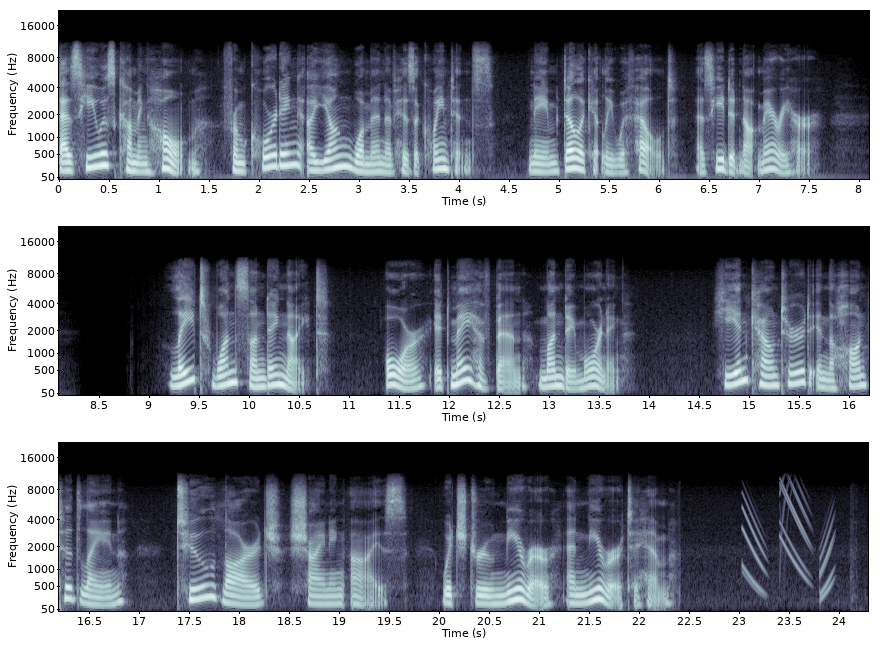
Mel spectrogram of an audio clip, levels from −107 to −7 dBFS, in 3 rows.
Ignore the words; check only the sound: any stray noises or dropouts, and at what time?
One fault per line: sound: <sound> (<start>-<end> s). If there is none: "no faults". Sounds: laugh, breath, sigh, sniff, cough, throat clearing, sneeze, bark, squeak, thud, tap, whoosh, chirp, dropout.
sound: chirp (23.0-24.0 s)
